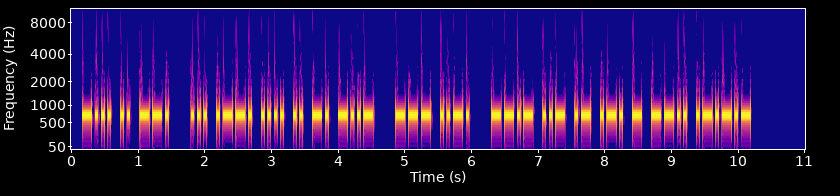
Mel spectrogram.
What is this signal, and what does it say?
Morse code, heard as a keyed tone, about 25 wpm, 700 Hz. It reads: BIG SPHINX OF QUARTZ.
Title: Pangram Challenge v2 - 25wpm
